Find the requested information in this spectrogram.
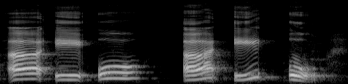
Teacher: अर्ध विवृत की बात करें हाफ ओपन जिसमें आप अपने मुंह को आधा खोलते हो तो उसमें आएगा अ ए ओ अ ए ओ तो चीजों को आप बहुत ध्यान से समझिए कि मुख के आधार पर जो स्वरों का वर्गीकरण है वो कुल चार आधार पे है।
